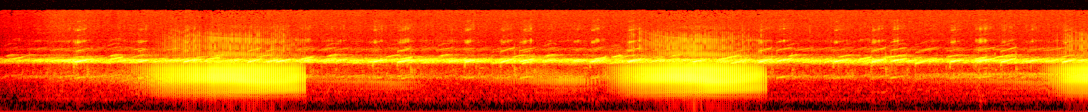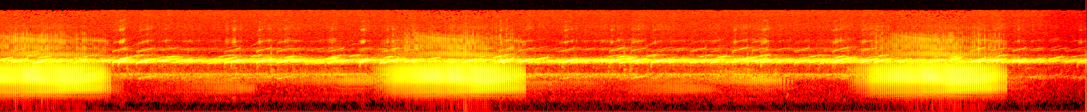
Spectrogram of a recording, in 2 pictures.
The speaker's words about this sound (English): Listen to this pickerel frog, floating on the surface of the water and giving vibrant snoring calls as spring peepers sound off around him.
